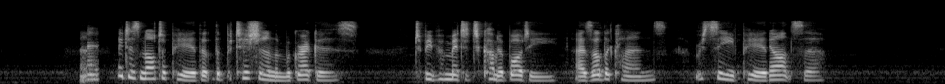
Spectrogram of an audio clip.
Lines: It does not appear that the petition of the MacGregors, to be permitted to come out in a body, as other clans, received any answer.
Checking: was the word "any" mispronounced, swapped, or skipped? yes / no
yes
